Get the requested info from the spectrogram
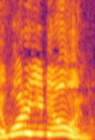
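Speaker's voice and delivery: high, loud retold shout of alarm; startled scream. Crew leader to a three-year-old on the toilet, startled scream. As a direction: holler at the kid in comic panic. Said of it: "I started scr".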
